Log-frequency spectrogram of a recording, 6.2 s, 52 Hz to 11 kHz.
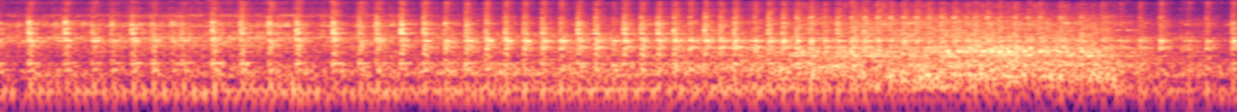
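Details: Yamaha Neo's 50 scooter, 50cc two-stroke, after service (new hoses, air filter, spark plug, 2-stroke oil), idling during a charging check with a multimeter: quick, even popping on a steady beat with no misses or knocks. Idles cleanly.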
